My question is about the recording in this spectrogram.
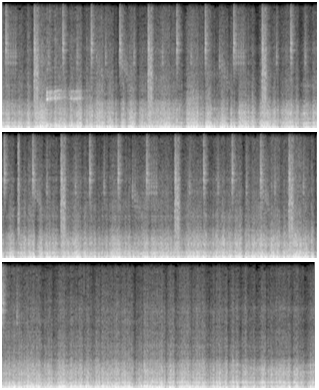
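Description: Motorcycle being ridden along a road: the engine runs steadily under continuous road noise.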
